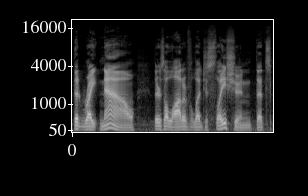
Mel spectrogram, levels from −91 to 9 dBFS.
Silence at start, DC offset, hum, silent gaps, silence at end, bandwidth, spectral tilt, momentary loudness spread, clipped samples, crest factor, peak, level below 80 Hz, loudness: 0.05 s; under 0.1%; none; none; 0.05 s; 15.5 kHz; -4.5 dB/octave; 11 LU; under 0.1%; 20 dB; -4 dBFS; -60 dBFS; -24 LUFS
